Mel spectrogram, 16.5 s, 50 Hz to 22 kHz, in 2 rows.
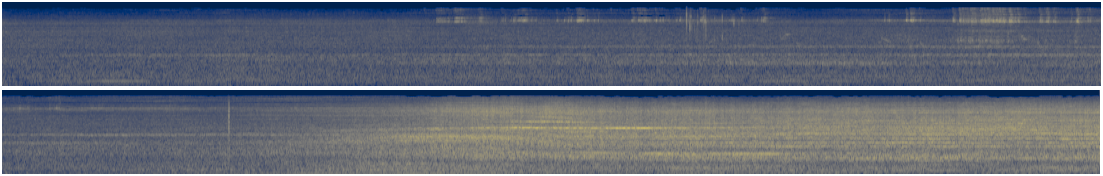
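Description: Regional train hauled by a BR 218 diesel-hydraulic locomotive with n-type coaches, approaching and passing. It grows louder over the first ten seconds. From about eleven seconds in the rumble of the engine and wheels is loud, with a high, steady wheel squeal over it.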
